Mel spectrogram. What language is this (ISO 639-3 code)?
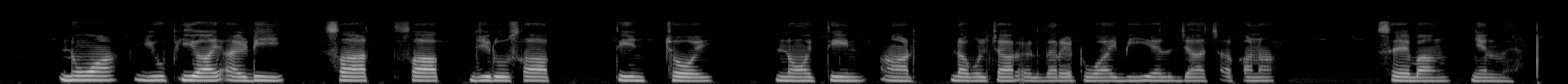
sat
